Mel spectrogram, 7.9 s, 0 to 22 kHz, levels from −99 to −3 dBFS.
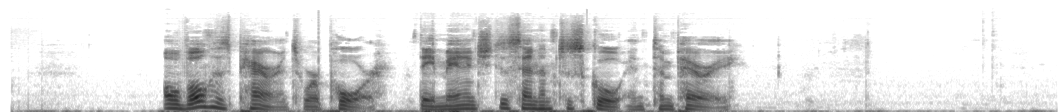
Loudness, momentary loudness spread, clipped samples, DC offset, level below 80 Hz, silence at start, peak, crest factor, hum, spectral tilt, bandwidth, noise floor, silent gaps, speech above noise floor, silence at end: -28 LUFS; 12 LU; under 0.1%; under 0.1%; -42 dBFS; 1.2 s; -8 dBFS; 22 dB; none; -5.5 dB/octave; 11.5 kHz; -65 dBFS; none; 38 dB; 2.45 s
